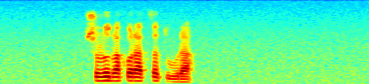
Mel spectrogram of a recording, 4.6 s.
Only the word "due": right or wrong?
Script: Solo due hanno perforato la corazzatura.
wrong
